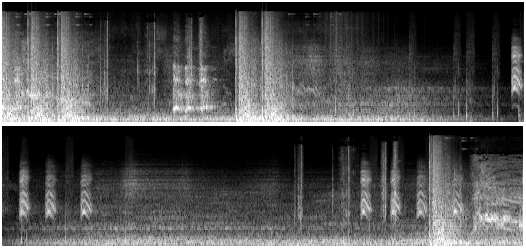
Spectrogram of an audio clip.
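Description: A sniper rifle fires loud single shots.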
